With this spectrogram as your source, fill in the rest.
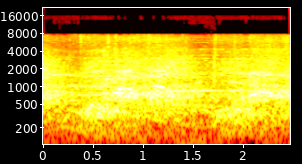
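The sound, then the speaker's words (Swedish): A large crowd at the Kennedy Center roars with a dense mix of booing and cheering as President Trump and his wife Melania enter the hall, sharp whistles cutting through the steady, loud wash of voices; the boos give way to cheers when Trump raises a clenched fist. “Flera i publiken visslade och gjorde tummen ner mot presidentparet, men buropen överröstade sen av jubel när Trump höjde en knuten näve i luften.”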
